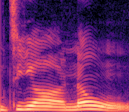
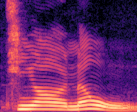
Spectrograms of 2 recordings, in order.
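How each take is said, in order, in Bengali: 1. শব্দটি অনুনাসিক স্বরে শেষ হয়। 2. শব্দটি অনুনাসিক স্বরে শেষ হয়।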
